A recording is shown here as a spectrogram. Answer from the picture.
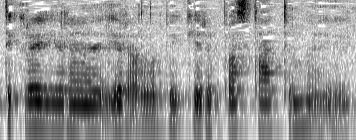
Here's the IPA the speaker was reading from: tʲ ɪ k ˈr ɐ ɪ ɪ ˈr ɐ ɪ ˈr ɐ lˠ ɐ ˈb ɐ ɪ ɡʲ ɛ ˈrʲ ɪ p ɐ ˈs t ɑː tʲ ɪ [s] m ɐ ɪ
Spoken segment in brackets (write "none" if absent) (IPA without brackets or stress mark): none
